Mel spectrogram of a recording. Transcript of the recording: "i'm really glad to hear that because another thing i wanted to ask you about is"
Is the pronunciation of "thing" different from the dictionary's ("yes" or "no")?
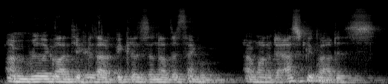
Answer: no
